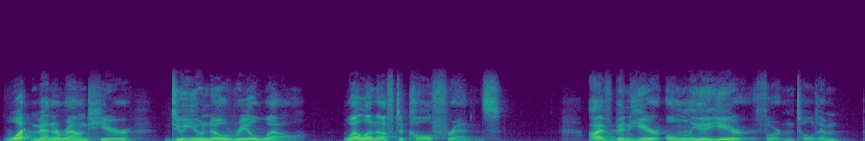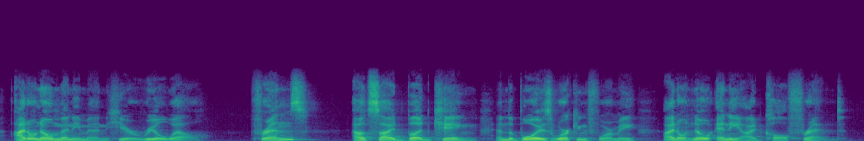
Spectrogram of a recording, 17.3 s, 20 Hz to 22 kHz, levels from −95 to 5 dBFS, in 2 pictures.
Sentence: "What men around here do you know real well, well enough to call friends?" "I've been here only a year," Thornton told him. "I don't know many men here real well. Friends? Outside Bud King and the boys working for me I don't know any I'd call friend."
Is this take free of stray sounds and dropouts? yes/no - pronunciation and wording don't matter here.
yes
